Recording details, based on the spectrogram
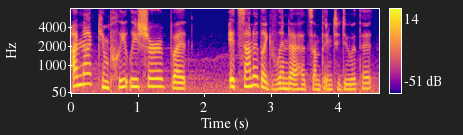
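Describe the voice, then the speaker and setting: A friendly, inquisitive young hotel maid, played by a woman in a narrative video game. She speaks naturally and casually at a medium pitch, a little hesitant and softly teasing, over faint background noise. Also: animated, normal speed, close to an everyday voice. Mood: puzzled, earnest. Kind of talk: natural conversational game acting.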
